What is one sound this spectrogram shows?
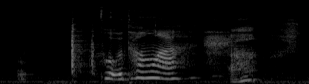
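A young woman speaks softly and sweetly nearby.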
